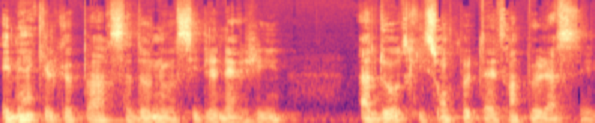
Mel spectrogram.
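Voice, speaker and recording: A man is speaking at a very slow pace. He keeps his intonation fairly even. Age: 60s. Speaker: activist in a seniors' protest group. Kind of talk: interview testimony.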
